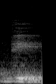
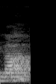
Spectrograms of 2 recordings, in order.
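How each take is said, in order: First: The word ends with a long 'ee' vowel. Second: The word ends with a short 'uh' vowel. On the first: Used before a vowel sound. "दूसरा दी" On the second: Used before a consonant sound. "एक दा"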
